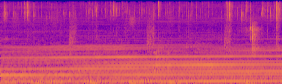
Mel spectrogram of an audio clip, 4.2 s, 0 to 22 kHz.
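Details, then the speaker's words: Campfire 12V/240V vacuum sealer on an automatic vacuum-and-seal cycle: steady buzzing pump hum at an even pitch, getting louder as pressure builds, no rattle or surging, until the red light shows it sealing; normal operation. "the machine's getting louder. It's obviously under quite a lot of pressure there, and now we can see that it's sealing because this external light has turned red."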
